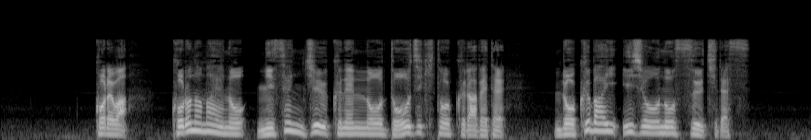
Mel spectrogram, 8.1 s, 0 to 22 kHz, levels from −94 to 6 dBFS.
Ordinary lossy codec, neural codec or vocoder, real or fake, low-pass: none; none; real; none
